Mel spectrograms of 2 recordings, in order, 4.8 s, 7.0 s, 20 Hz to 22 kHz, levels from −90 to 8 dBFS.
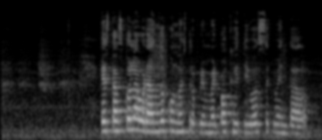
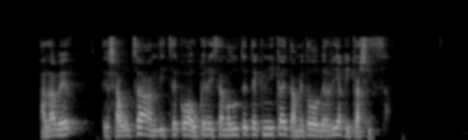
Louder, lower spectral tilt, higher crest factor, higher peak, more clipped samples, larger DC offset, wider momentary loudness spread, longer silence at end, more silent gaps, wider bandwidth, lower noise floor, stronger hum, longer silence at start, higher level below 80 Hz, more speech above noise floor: first, -28 LUFS vs -31 LUFS; about the same, -4 dB/octave vs -5 dB/octave; about the same, 18 dB vs 18 dB; about the same, -12 dBFS vs -14 dBFS; neither; neither; about the same, 11 LU vs 9 LU; second, 0.2 s vs 1.25 s; neither; first, 16 kHz vs 8 kHz; second, -58 dBFS vs -89 dBFS; neither; first, 1.5 s vs 0.6 s; about the same, -72 dBFS vs -76 dBFS; second, 30 dB vs 59 dB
